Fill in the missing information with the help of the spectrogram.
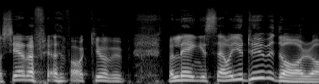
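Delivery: put-on high, bright, friendly hello to an old pal; cheerful greeting. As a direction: greet him like a long-lost buddy. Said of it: "och så sitter jag och fortsätter prata med dig". (glatt och högt hälsande på Fredde)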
